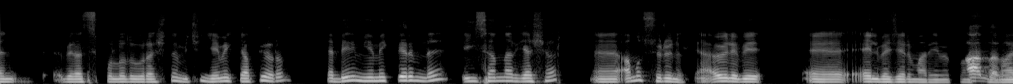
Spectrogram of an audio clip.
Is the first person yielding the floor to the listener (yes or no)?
yes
